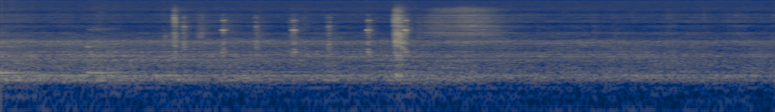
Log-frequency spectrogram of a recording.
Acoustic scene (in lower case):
car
